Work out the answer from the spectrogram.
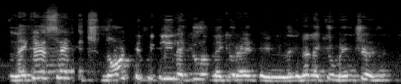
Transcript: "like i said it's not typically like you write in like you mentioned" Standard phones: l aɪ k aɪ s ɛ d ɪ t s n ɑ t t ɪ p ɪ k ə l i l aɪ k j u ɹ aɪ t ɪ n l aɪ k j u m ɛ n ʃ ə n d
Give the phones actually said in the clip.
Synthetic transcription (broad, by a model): l aɪ k aɪ s ɛ d ɪ t s n ɑ t t ɪ p ɪ k ə l i l aɪ k j u l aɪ t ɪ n l aɪ k j u m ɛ n ʃ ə n d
